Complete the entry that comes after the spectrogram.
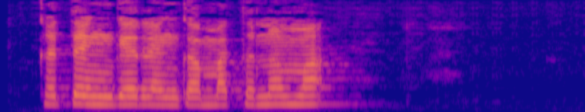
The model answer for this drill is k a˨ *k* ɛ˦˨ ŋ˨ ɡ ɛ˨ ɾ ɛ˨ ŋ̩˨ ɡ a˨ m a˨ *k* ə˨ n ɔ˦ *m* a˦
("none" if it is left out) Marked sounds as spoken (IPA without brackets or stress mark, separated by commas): t, t, m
